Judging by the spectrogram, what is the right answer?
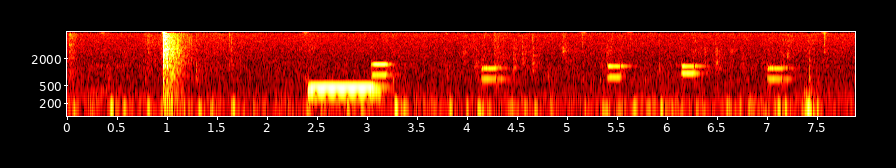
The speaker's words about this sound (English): I'm trying to dial slow.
